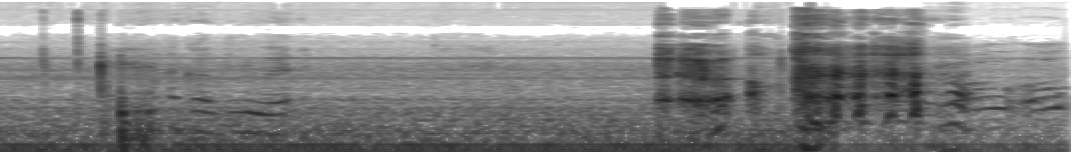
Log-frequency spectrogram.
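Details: A burst of gulping, throaty belching and sputtering near the end after a quiet stretch, during a challenge to chug soda without burping: burping.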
